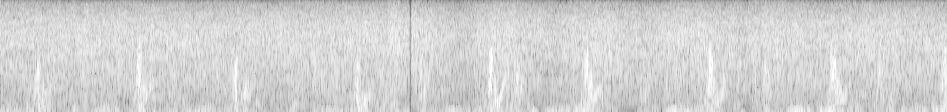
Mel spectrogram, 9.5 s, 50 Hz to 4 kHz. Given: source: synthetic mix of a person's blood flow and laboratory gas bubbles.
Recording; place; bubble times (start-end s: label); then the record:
Doppler ultrasound of blood flow; precordium
7.36-7.41 s: bubbles
7.48-7.80 s: bubbles
From the record:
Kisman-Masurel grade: 212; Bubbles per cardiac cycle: several, 3 to 8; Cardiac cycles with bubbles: 1 to 10%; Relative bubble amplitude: moderate (0.250 to 0.450); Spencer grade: 1 (occasional bubble signal discernible with the cardiac motion signal, with majority of cardiac periods free of bubbles); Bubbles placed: anywhere in the cardiac cycle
